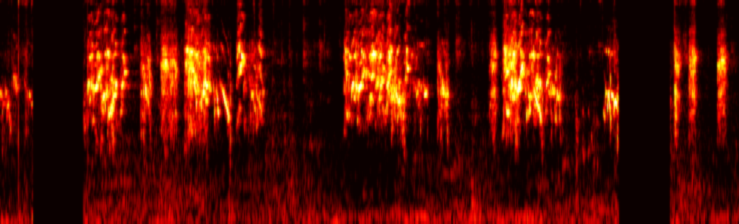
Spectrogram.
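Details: Budgerigar warbling song from Australian budgies, meant to stimulate breeding: bursts of fast, scratchy chirps and chatter in clusters of about a second, with brief pauses and a faint low hum behind.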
